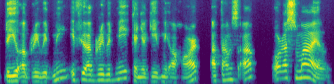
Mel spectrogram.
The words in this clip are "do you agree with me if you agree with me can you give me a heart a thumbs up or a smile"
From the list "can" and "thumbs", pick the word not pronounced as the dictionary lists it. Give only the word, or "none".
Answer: thumbs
